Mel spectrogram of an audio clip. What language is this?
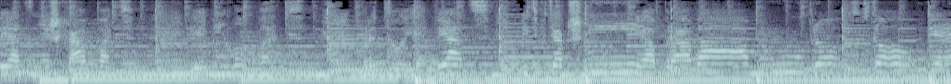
Slovak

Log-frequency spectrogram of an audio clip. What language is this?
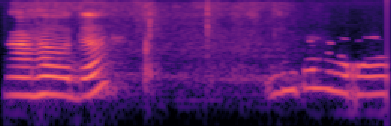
Kannada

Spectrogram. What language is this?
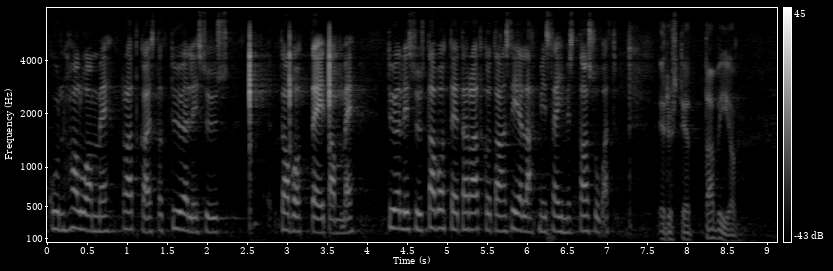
Finnish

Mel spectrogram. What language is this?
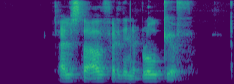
Icelandic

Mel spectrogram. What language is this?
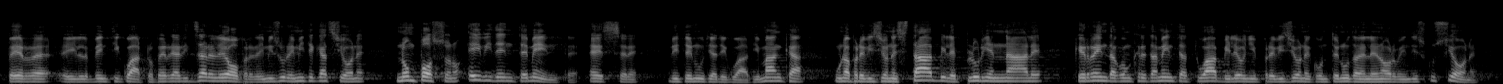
Italian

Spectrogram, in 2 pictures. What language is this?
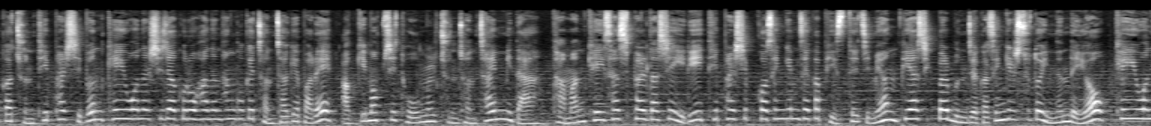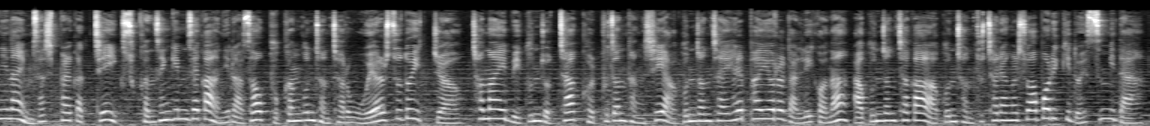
Korean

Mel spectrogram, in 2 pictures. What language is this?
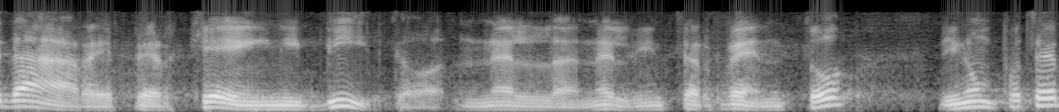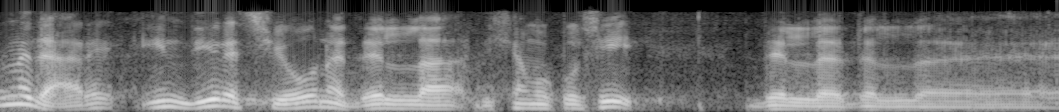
Italian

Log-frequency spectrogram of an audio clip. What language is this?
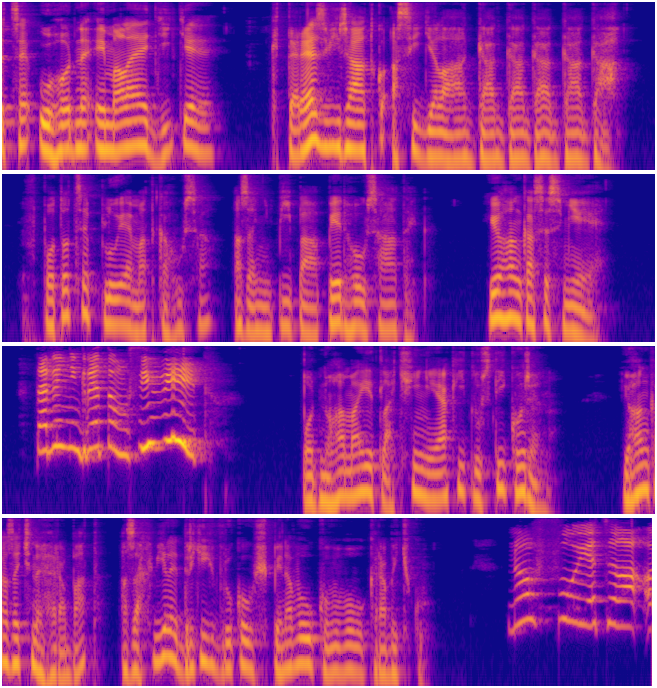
Czech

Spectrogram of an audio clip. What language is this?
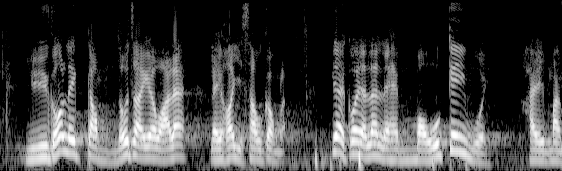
Cantonese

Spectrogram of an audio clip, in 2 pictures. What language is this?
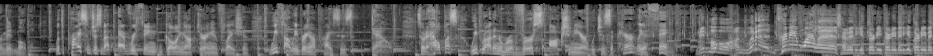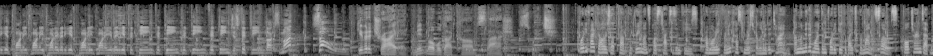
Filipino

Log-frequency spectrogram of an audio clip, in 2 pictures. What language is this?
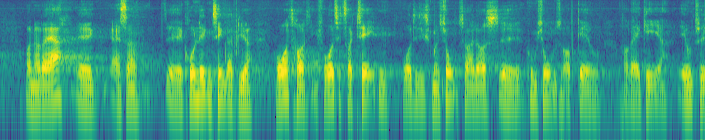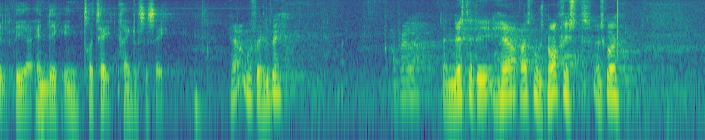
Danish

